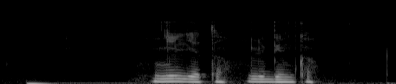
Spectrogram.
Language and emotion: Russian, neutral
